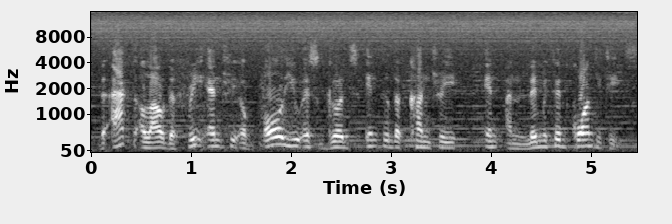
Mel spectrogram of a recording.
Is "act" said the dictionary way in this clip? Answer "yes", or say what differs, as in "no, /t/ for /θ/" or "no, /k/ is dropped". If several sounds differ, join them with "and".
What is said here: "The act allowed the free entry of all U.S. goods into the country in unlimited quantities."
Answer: yes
